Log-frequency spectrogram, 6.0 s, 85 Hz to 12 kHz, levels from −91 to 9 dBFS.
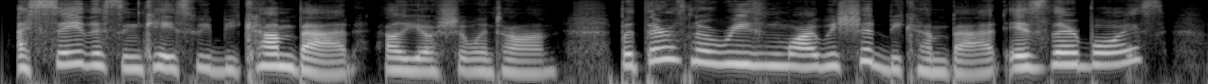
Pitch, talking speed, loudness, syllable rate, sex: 230 Hz, 230 wpm, -20 LUFS, 6.2 syllables/s, female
